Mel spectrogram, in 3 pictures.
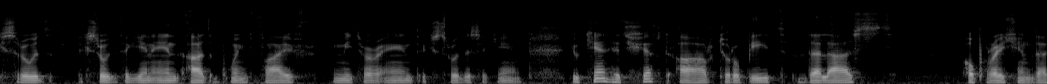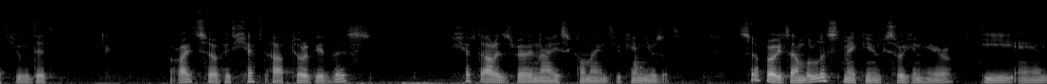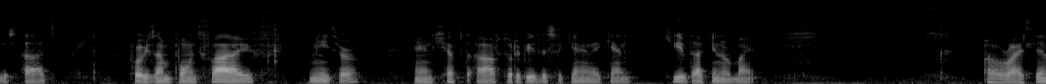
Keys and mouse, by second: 13.2-16.2 typing, 18.2-19.2 middle drag, 20.2 e, 22.8 KP_Decimal, 23.0 KP_5, 23.7 KP_Enter, 25.8-26.8 typing, 27.4 middle click, 28.6 shift+middle click, 29.0 middle click, 29.9 shift+middle click, 30.3 middle click.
